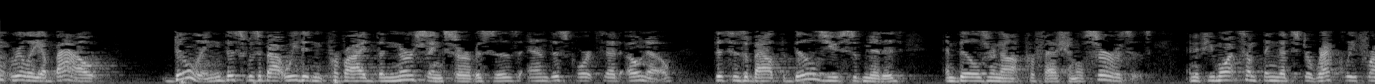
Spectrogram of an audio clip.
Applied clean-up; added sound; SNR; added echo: none; none; none; none.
